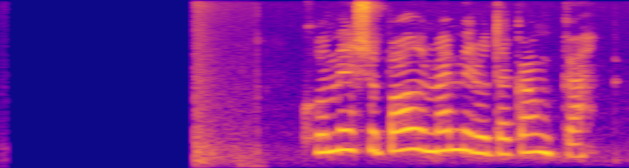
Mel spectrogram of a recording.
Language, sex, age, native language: Icelandic, female, 11, Icelandic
